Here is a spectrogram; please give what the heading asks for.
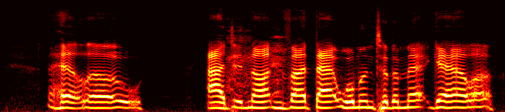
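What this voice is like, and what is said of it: Imitates another person's voice. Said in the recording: “such a good impression of him ... Getting into character”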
